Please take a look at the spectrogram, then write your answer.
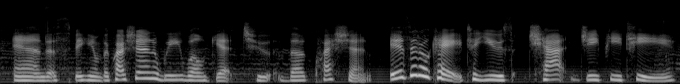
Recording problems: muffled; slightly; fading above 3.5 kHz
electrical hum; faint; throughout; 60 Hz, 30 dB below the speech

